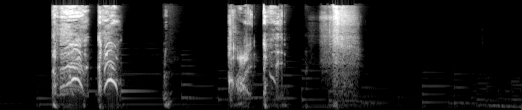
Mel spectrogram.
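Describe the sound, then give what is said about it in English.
A rough, choking cough from the character Morgus: about five harsh, strained bursts, some with a hoarse voiced gasp, spread unevenly over a few seconds above a quiet, steady musical tone. “Greater choking sound from Morgus.”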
